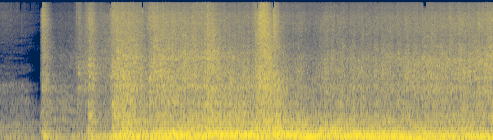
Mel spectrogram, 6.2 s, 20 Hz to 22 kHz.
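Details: 1977 Mercury Marquis, Ford 400M V8, first start after new spark plugs and plug wires and distributor corrosion cleanup: cranks briefly, catches at once, settles into steady even low V8 idle rumble with no misses or knocks; running pretty good.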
